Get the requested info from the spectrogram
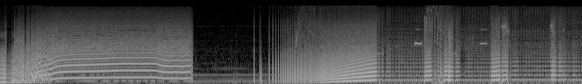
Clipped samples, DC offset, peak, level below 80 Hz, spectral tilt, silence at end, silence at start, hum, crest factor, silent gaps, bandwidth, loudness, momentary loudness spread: under 0.1%; under 0.1%; -4 dBFS; -44 dBFS; -4.5 dB/octave; 0 s; 0 s; none; 20 dB; none; 17 kHz; -23 LUFS; 11 LU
